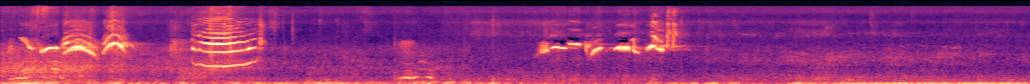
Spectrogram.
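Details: A male cat mating with a pregnant female cat gives one drawn-out, rising and falling harmonic meow, surrounded by short, high, bird-like chirping phrases before and after, with a low background hum.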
